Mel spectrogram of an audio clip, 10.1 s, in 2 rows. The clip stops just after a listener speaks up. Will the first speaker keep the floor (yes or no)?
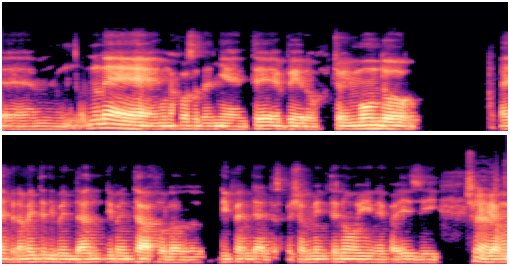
no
